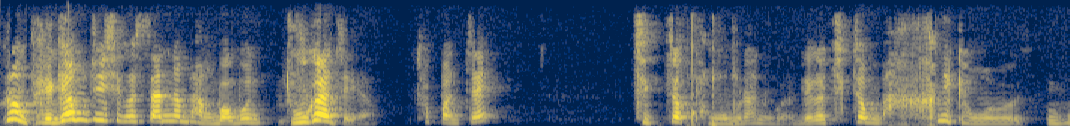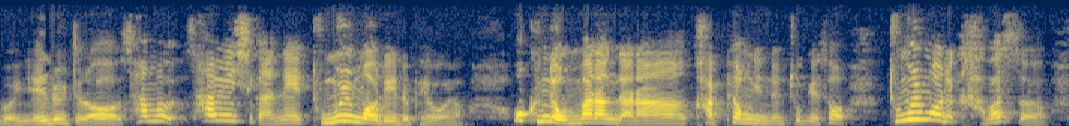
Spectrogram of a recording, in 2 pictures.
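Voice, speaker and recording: A middle-aged woman teacher giving parents casual advice, animated and acting out kids and mothers in quick asides. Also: on the high side, muffled recording. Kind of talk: casual explanatory talk to parents.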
